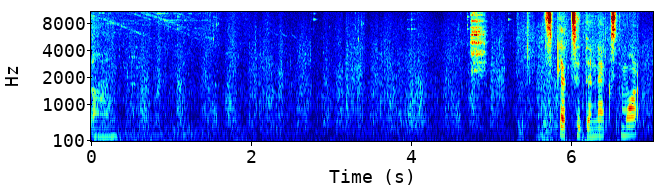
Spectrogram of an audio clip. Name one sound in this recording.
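Footsteps patter quickly on sand and grass.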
